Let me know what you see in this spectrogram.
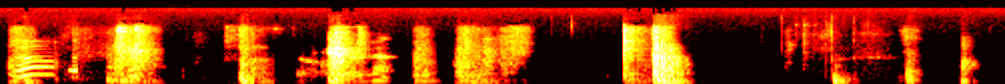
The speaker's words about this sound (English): i might just close the door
